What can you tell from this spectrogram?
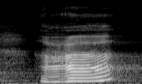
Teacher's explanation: আইন হরফটি এভাবে উচ্চারিত হয় আ গলার মধ্যস্থল থেকে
